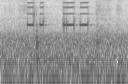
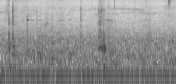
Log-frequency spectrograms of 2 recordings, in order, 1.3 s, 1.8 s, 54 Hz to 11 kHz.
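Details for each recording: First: 2002 Aprilia SL1000 Falco, about 3,500 miles, sat 21 years, not starting: multimeter gives short high beeps on fuse continuity checks; fuses are good, so the owner next suspects the tip sensor. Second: 2002 Aprilia SL1000 Falco V-twin, about 3,500 miles, sitting 21 years, won't start; booster connected, bike drawing current while fully off. Quick, uneven sharp clicks over a low hum: dash relay chattering with ignition off, cause unknown.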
